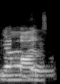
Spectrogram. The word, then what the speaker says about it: Amontillado: No, Okay, it's Amontillado.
